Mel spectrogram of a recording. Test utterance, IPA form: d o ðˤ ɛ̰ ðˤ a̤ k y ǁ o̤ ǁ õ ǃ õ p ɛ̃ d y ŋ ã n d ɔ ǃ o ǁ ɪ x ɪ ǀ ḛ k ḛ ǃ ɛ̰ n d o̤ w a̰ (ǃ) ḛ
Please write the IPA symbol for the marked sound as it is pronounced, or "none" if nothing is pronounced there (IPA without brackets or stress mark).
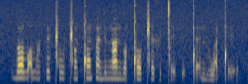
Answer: ǃ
